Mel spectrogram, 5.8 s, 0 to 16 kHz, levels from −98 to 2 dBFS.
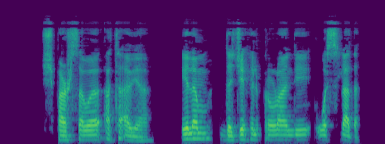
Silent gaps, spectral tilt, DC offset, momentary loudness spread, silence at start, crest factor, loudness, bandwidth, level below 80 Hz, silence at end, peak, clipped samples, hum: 2.33-2.72 s, 3.20-3.30 s, 4.66-4.72 s; -3.5 dB/octave; under 0.1%; 9 LU; 0.65 s; 22 dB; -25 LUFS; 9.6 kHz; -64 dBFS; 0.4 s; -4 dBFS; under 0.1%; none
